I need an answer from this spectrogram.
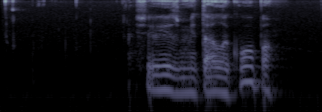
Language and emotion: Russian, neutral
